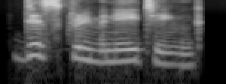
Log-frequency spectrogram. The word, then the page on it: Discriminating: Indian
